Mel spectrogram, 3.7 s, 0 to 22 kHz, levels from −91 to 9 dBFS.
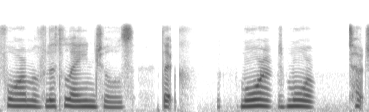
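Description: From 1.81 to 2.20 s the sound smears into a fading buzz and hiss for about 360 ms, then a brief silence of roughly 20 ms before it resumes further on. This is likely a long network dropout, with the receiver stretching the last sound to cover audio that never arrived.

Two bursts of packet loss follow, at 2.23 to 2.38 s and 2.65 to 2.80 s. In each, about 120 ms is replaced by a held buzz or hiss that dims before the sound jumps ahead. They are shorter than the dropouts and never decay into silence.

From 3.07 to 3.52 s what is likely a second long network dropout covers about 420 ms. The concealment runs far past a burst's length, fading as it goes, and no silence remains before the sound returns with that stretch missing.

The call path's codec limits the audio to about 8 kHz, which fits a wideband call setting.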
